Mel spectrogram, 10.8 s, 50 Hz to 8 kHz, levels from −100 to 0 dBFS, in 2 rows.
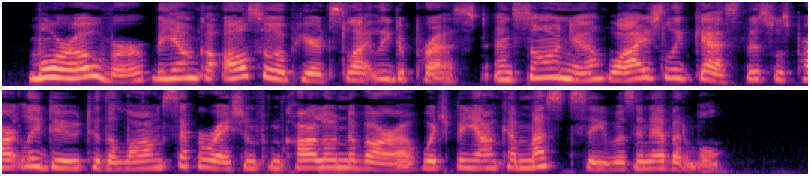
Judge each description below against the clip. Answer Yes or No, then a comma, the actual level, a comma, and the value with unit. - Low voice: No, high, 225 Hz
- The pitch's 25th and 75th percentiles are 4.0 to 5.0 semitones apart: No, average, 3.4 semitones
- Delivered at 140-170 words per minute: Yes, average, 150 wpm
